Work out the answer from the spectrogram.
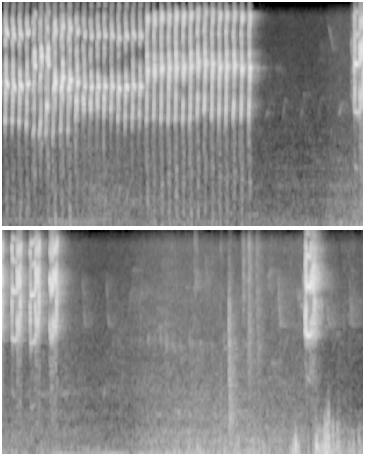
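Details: Lovebird calling its companion: a fast train of high, buzzy chirps for nearly four seconds, a pause, then a few louder shrill bursts, with faint low rumbling and a final sharp squawk.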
